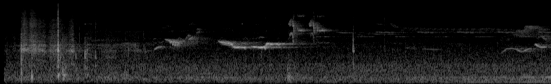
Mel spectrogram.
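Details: Dawn chorus recorded in March in MK on a Canon Legria camcorder: scattered high chirps and a short warbled phrase from several birds, with faint background hiss and a few clicks.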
